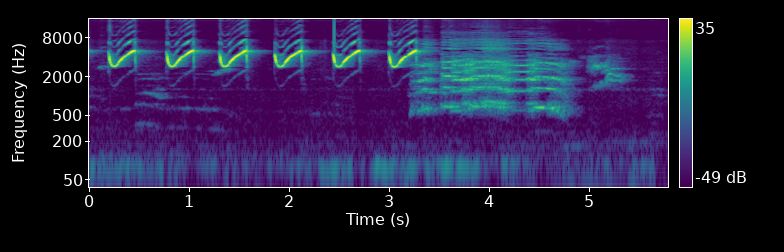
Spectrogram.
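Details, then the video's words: Bar-winged Prinia used as a lure to make other birds call back: six sharp, high, hooked notes repeated evenly about twice a second, followed by a harsher, lower, rasping chattering burst. "ciblek lain ngecLak ikut nyaut || mesti Nyautnya."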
